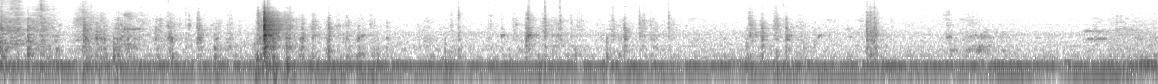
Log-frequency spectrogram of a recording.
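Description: Paintbrush dabbing paint onto a papier-mâché volcano: faint, irregular light taps, with one sharp knock about two seconds in, over a steady low hum.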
